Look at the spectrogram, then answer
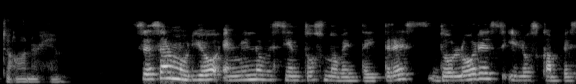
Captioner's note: foreign language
